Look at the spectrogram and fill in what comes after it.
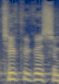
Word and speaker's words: Tychicus: Although there was a couple of variations online of how you say it, but Tychicus is the most common one.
